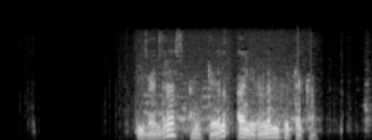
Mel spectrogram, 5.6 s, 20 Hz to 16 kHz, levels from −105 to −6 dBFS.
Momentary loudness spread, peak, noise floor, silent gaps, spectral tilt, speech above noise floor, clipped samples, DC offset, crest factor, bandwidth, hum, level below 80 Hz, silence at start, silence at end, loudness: 12 LU; -10 dBFS; -65 dBFS; none; -9 dB/octave; 39 dB; under 0.1%; under 0.1%; 20 dB; 7 kHz; none; -60 dBFS; 2.05 s; 0.1 s; -26 LUFS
